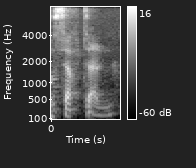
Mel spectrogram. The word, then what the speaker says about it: certaine: Yeah, so when you add an E to an N, it makes the previous vowel go higher. Like certain, certaine.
